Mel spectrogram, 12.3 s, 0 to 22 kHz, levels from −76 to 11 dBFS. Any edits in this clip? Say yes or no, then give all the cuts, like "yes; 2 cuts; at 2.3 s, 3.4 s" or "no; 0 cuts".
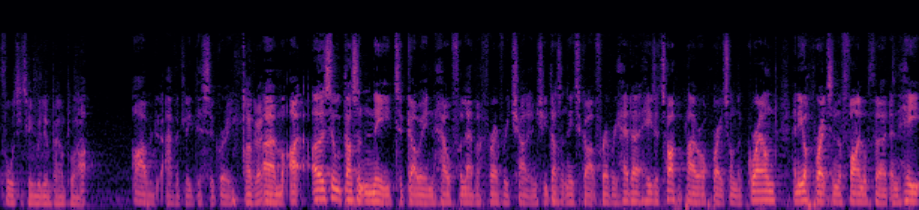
no; 0 cuts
